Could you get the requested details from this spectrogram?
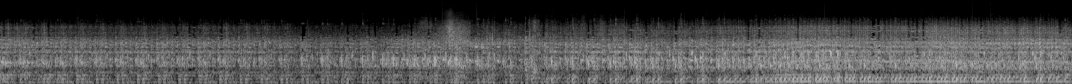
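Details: BSA A65 twin after rebuild, rotor moved on its taper to advance the ignition further; even, regular idle beat with no knock or clatter, oil circulating, no smoke. Normal idle.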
